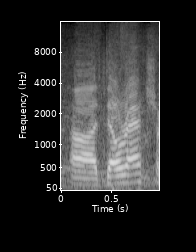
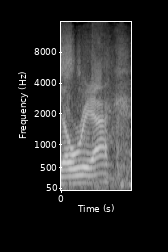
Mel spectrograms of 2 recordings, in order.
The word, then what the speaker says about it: Delrach: Delrach on Twitter. That's how it's actually pronounced. Delriac? Yeah, nope, that's definitely wrong.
